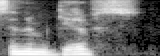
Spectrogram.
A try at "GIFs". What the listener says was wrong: No T.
